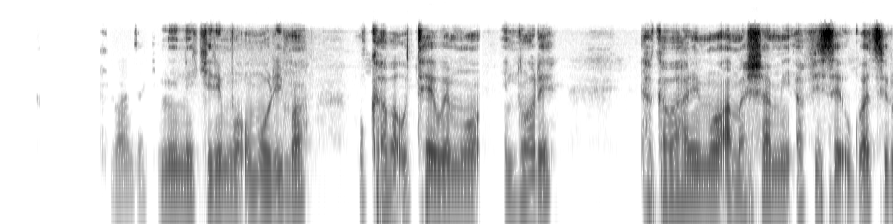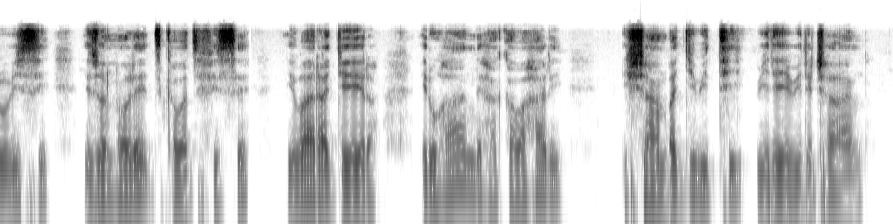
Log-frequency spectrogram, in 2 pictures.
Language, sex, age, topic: Rundi, male, 18-24, agriculture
